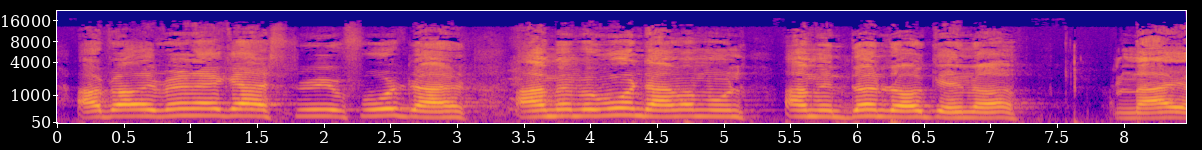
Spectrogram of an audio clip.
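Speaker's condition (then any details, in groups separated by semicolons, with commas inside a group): Cerebral palsy; cord around neck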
